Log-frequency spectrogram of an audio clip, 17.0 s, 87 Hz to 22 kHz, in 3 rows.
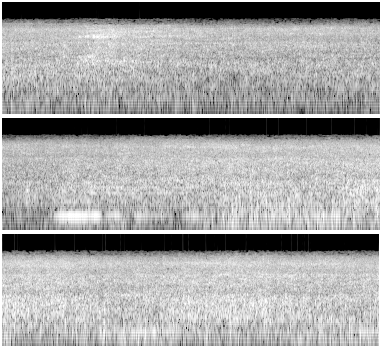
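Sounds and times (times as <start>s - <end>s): router milling aluminium: 1.0s - 3.1s.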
